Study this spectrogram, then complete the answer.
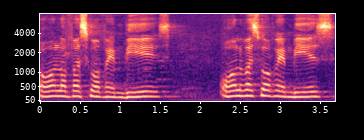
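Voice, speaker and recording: A man with a high-pitched voice talks at a moderate pace and with fairly even intonation, over noticeable background noise and audible room echo. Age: 60s. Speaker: community member giving remarks. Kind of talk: informal speech.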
